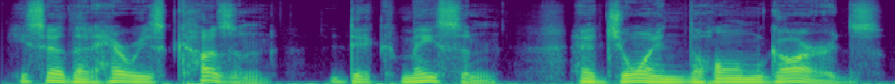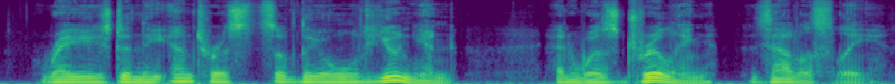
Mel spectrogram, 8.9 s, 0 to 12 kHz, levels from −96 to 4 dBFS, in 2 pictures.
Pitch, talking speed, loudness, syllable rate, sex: 105 Hz, 160 wpm, -18 LUFS, 4.8 syllables/s, male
